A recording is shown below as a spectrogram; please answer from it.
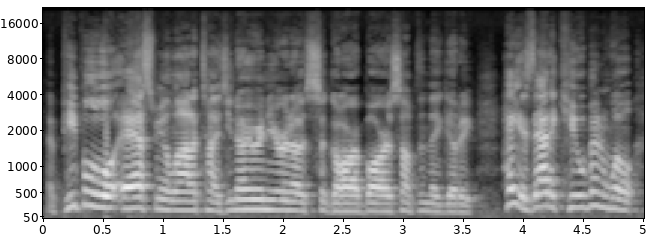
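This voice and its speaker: A man interviews a guest in a casual, upbeat way and keeps talking him up. His voice is bright and sits a little high, with a forward edge. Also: animated, fast. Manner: upbeat, chatty, hyping the guest. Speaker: interviewer, magazine editor.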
